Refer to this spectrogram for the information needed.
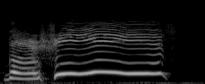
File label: grandma mothercone close; Blind Drive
